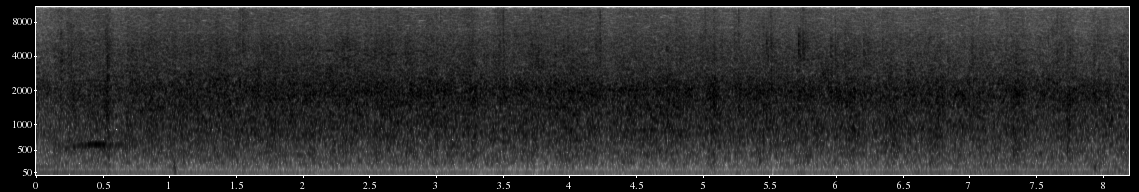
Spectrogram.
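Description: Steady, dense applause from a church congregation at a discipleship congress, filling the whole stretch as a continuous wash of clapping with no voices over it.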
